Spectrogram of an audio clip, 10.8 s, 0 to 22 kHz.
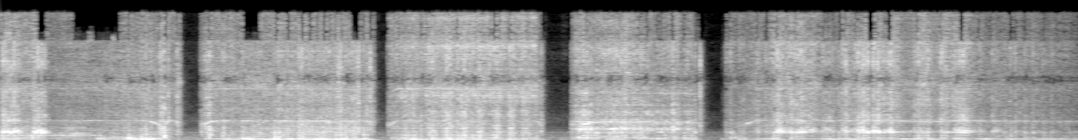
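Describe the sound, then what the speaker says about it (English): A power drill boring holes into the metal heater channel of a 1955 VW Oval Beetle under restoration, a loud continuous whirring grind broken by four short pauses between holes, no talking. "So I have to drill here some holes. Let me take my my drill."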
